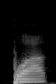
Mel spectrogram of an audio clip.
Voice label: "bwak" perahu, Mpur

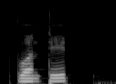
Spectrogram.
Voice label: "bwantik" tebal, Mpur

